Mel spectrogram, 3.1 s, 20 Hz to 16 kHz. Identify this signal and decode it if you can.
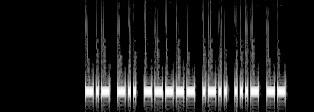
Morse code, heard as a keyed tone, about 42 wpm, 700 Hz. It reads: KD0LVM
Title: USA Call Signs - 6 Characters - 2x Character Spacing - 45wpm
